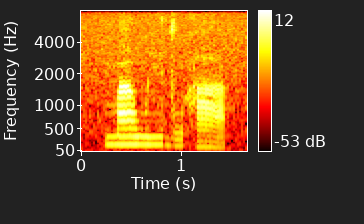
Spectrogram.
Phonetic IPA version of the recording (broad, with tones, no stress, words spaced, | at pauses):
mã˧ wi˧ du˨ha˨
